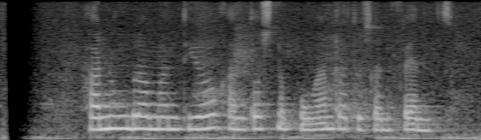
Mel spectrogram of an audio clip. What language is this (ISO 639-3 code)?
sun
